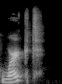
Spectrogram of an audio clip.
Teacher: so it sounds like you're putting a T at the end instead of ED.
